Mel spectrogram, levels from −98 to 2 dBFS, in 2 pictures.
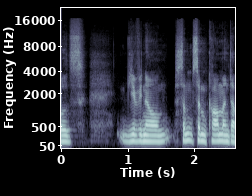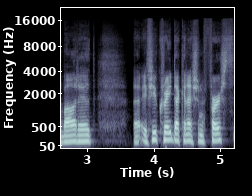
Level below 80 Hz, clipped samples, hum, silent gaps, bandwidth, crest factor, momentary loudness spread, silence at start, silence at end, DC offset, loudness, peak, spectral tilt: -68 dBFS; under 0.1%; none; none; 15 kHz; 16 dB; 11 LU; 0 s; 0.05 s; under 0.1%; -20 LUFS; -4 dBFS; -6 dB/octave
